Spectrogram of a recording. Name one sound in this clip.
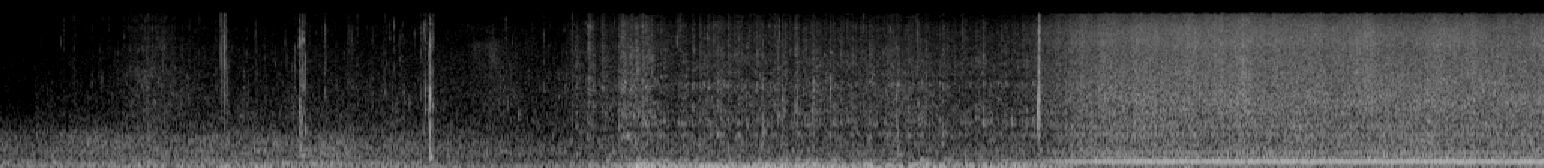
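A boat engine rumbles and hums steadily.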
